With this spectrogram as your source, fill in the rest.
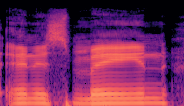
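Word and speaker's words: Enys Men: movie on Hulu called Ennis Maine, ENYS space MEN. It looks like men. It's pronounced Maine.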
